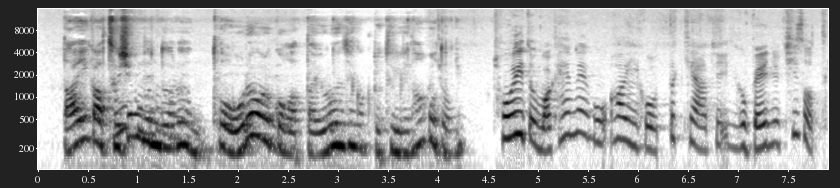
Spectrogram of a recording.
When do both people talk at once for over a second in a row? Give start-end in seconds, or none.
0.5-2.5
